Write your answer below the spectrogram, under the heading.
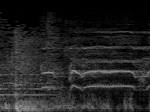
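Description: A rooster crows loudly and close by, a single drawn-out cock-a-doodle-doo with a strained, wavering tone that holds steady before trailing off, with no talking.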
